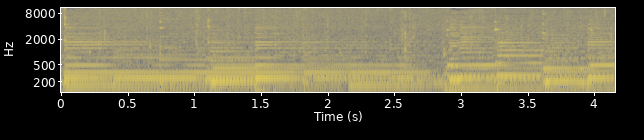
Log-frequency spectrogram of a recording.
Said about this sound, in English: What I really enjoyed was listening to the sound of rain while sipping tea. Actually, the interesting thing is that the rain is known as a shower, as you don't know when they are coming or going.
